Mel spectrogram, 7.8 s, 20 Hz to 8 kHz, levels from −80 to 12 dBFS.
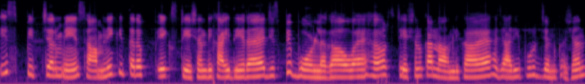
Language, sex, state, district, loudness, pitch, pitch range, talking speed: Hindi, female, Uttar Pradesh, Gorakhpur, -15 LUFS, 215 Hz, 195-245 Hz, 205 wpm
